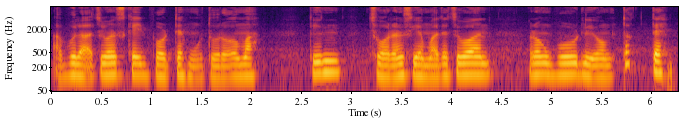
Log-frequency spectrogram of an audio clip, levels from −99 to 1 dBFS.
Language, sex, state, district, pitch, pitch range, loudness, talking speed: Mizo, male, Mizoram, Aizawl, 130 Hz, 120-130 Hz, -19 LUFS, 230 wpm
